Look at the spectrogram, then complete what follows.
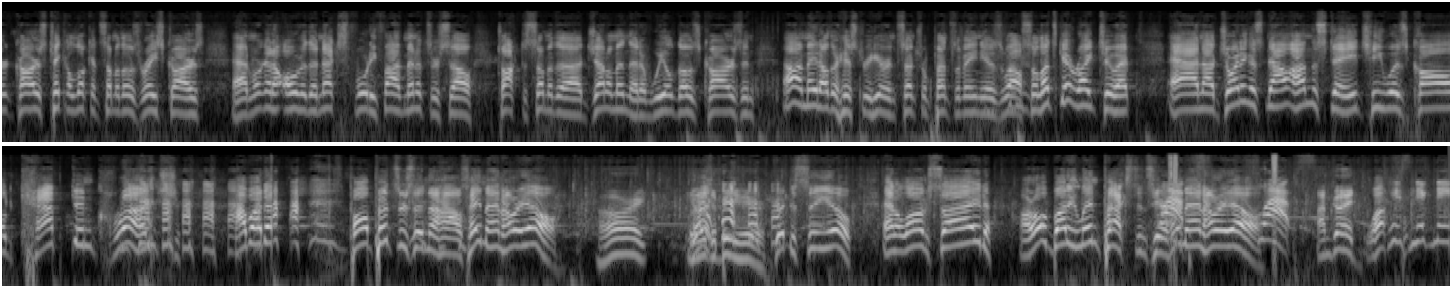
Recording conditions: busy venue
